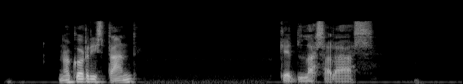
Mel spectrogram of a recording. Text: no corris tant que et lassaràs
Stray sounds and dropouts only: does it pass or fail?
pass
